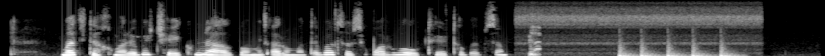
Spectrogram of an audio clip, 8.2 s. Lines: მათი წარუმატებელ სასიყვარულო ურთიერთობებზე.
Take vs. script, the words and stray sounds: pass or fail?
fail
